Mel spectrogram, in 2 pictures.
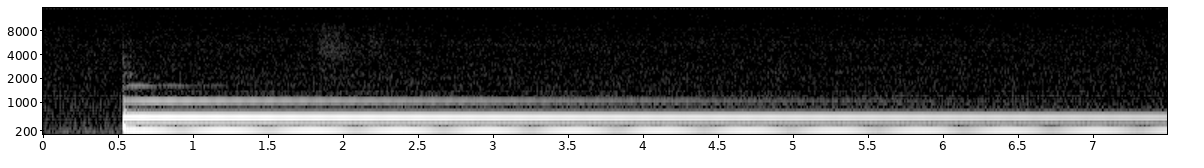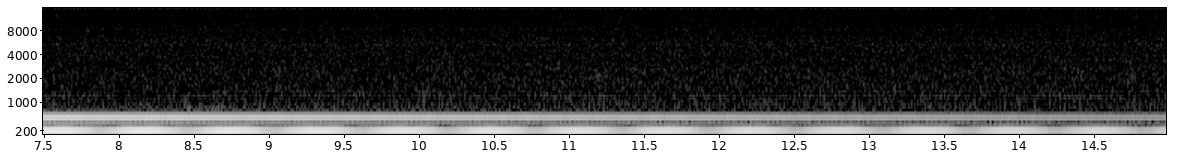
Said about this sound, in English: Now again, listen to the sound of the gong.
